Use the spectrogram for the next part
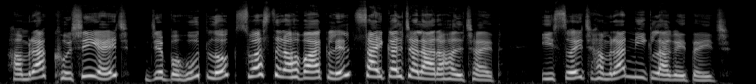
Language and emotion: Maithili, happy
